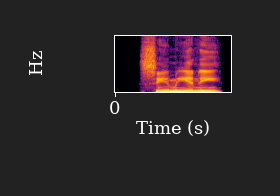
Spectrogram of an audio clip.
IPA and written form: ɕeˈmjɔnɨ (Siemiony)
